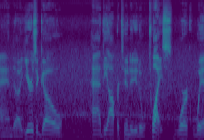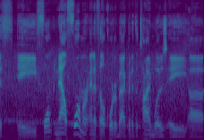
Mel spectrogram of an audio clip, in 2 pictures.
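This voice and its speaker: With an American accent, a man uses a normal speaking voice and ordinary pitch variation. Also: fairly low pitch for a man, moderate pace. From New York. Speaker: gaming streamer. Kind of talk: casual chat.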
